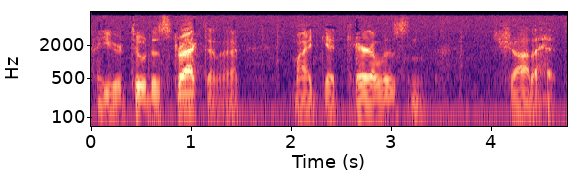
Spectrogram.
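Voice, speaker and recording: A noisy old radio western recording of a world-weary American lawman. His voice is very low, and he talks in a blunt, laconic way with dry humor. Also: lively intonation, a little slow. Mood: guarded, low-key. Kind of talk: 1950s radio western acting. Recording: muffled, noisy early 1950s radio recording.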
